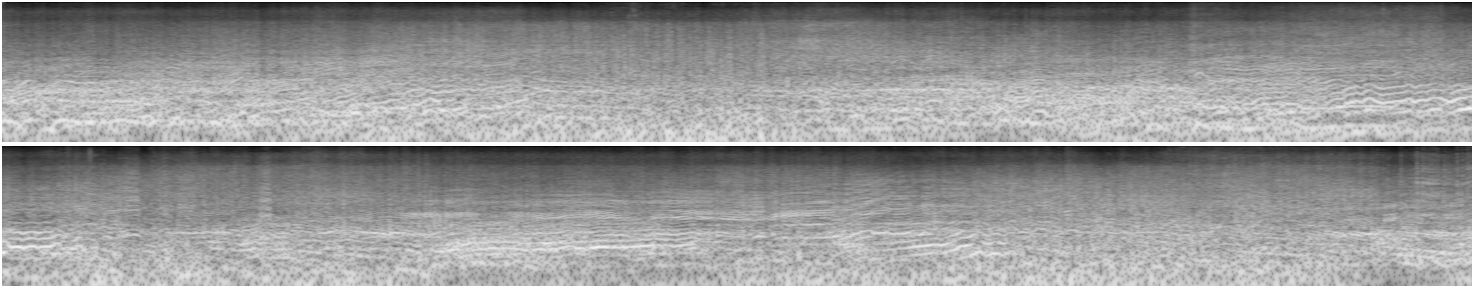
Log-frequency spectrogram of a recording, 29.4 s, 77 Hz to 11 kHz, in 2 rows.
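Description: Yamaha YZ465 two-stroke motocross engine revving up and down as the rider races the track, heard from a helmet camera, with other vintage dirt bikes running close by.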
